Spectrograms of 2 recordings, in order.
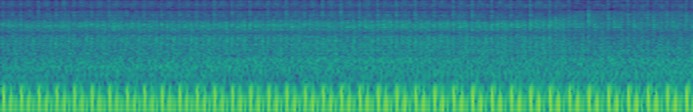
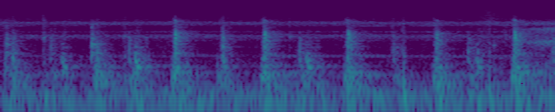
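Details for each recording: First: Briggs & Stratton Intek V-twin swapped in for blown Kohler Courage, running without air filter: fast, even low intake thumping at steady idle, slight surging; normal open-intake sound. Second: Kohler Courage mower engine run out of oil: faint steady tapping a few times a second inside; internal knock, broken rod or piston suspected.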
